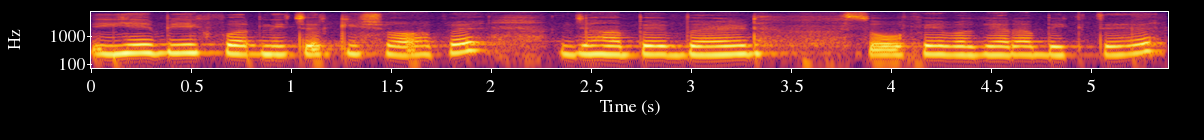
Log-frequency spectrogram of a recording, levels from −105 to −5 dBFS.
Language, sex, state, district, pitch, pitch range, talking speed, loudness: Hindi, female, Uttar Pradesh, Lalitpur, 240 Hz, 230-255 Hz, 165 wpm, -15 LUFS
